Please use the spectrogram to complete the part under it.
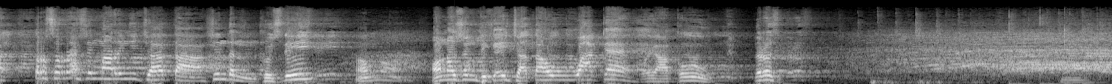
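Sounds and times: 
speech: 0.4 - 8.0
crowd cheering and shouting: 8.3 - 11.1.

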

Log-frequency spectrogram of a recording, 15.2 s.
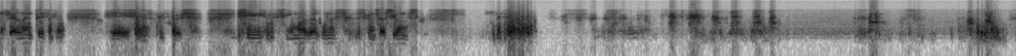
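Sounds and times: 
speech: 0.2 - 6.7, 7.4 - 8.0
dogs barking: 8.3 - 11.8, 12.8 - 13.8, 14.4 - 15.2.

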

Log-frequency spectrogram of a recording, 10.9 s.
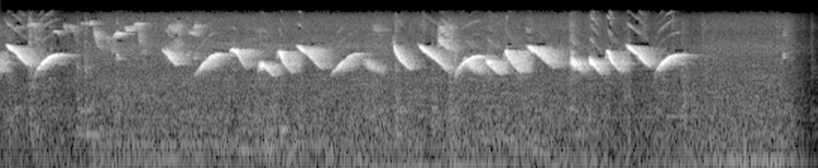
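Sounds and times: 
Green-winged saltator singing: 0.0 - 9.4.

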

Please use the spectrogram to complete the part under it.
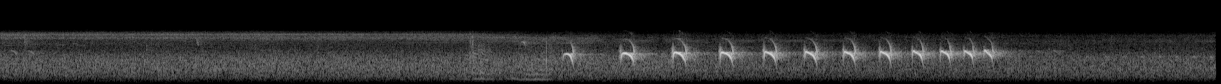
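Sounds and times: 
Glossy antshrike Sakesphorus luctuosus luctuosus slurred calls: 4.4 - 10.1.

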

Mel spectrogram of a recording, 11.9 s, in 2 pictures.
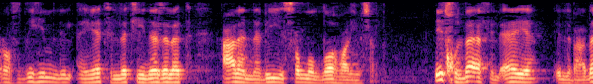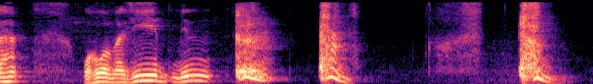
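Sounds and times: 
speech: 0.0 - 9.6, 11.1 - 11.6
speaker with a muffled voice clearing throat: 8.3 - 9.6, 11.1 - 11.7
speaker with a muffled voice coughing: 8.3 - 9.6, 11.1 - 11.7.

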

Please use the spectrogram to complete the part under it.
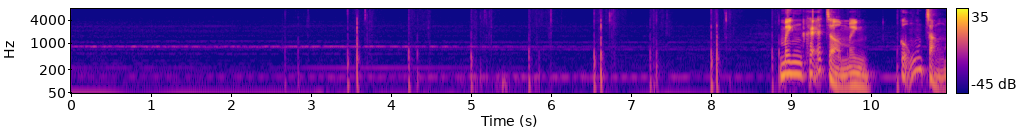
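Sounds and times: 
clomping footsteps on a boat deck: 2.7 - 9.2
speech: 8.9 - 10.9.

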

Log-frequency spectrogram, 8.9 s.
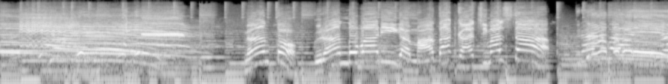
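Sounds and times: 
goats bleating during a fight between goats: 0.1 - 2.6
speech: 3.9 - 8.8.

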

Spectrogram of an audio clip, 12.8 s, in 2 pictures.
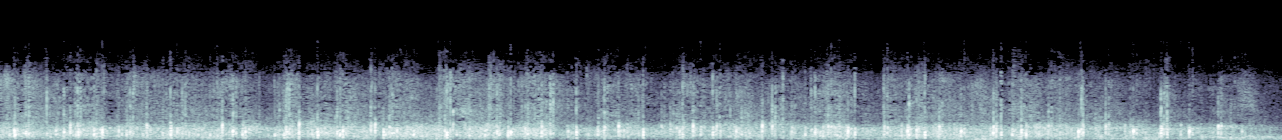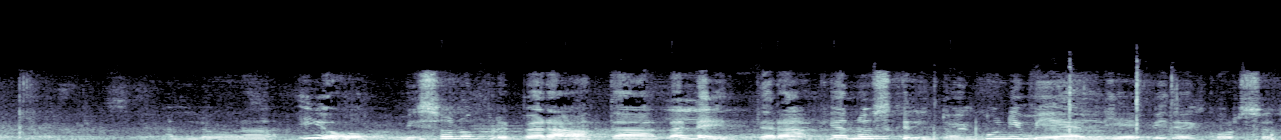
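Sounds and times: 
audience applause at a 2011 primary election event in Como, Italy: 0.0 - 6.6
speech: 8.0 - 12.8.

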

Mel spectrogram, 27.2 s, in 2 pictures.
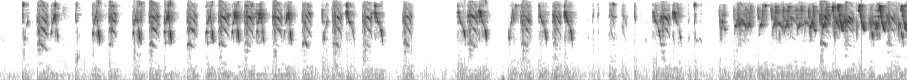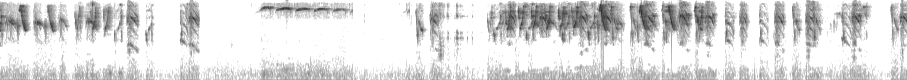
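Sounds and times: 
female bar-winged prinia calling: 0.3 - 16.6, 17.4 - 18.9, 19.6 - 27.2.

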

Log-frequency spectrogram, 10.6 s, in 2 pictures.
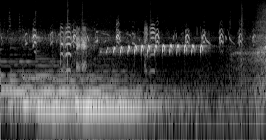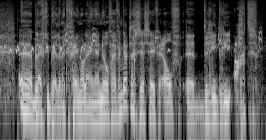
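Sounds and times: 
sharp repeated bird notes: 0.1 - 8.8, 9.4 - 10.6
flamingos and wetland birds honking near El Saler: 0.4 - 8.8
high wetland bird chirps and calls near El Saler: 0.5 - 7.4, 9.4 - 10.6
speech: 5.7 - 10.6.

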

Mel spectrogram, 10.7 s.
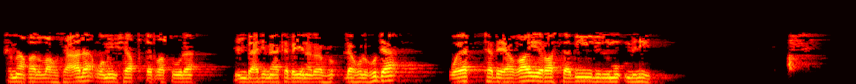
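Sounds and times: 
speech: 0.1 - 8.2
sneeze during a religious lecture: 9.8 - 10.3.

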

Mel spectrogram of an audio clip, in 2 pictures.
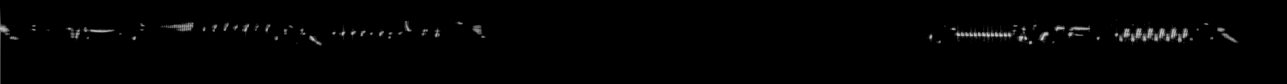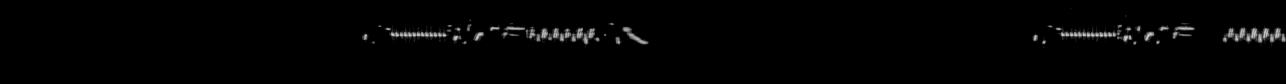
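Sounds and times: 
European goldfinch singing: 0.0 - 4.9, 9.3 - 12.4, 16.5 - 19.4, 23.2 - 25.7.

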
